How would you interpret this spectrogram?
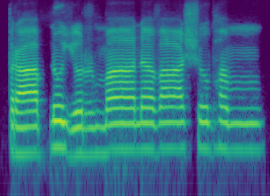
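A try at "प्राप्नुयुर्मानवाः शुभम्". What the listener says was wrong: Nava shubham. Sh has to be pressed.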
